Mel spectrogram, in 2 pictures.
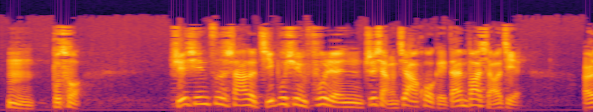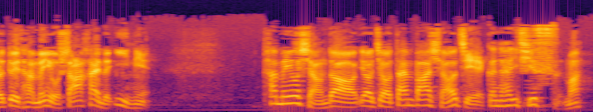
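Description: An inquisitive, husky, higher-voiced questioner. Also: male voice, very animated, moderate pace, sharp tone, heavily acted. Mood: curious. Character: inquisitive, admiring man questioning a detective. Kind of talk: Chinese radio drama acting.

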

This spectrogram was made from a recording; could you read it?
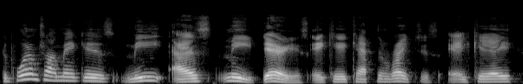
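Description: A man's voice: medium pitch, normal speed. Casting note: young male podcast host in his twenties, loose, meandering solo chat full of "um" and "like", mid-range voice. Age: 20s. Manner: rambling, full of fillers and self-corrections. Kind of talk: casual solo podcast monologue.

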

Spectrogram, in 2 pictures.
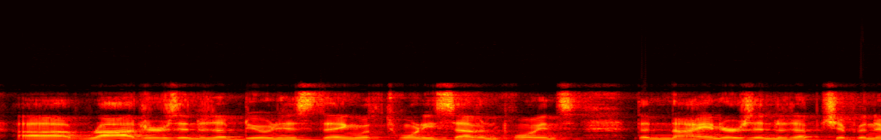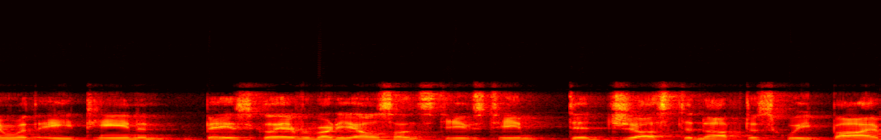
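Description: A young American man hosting a casual solo fantasy football podcast, chatting loosely with fillers and restarts. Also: mid-range voice. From United States, south of the Chicago area. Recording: dull lo-fi podcast audio.

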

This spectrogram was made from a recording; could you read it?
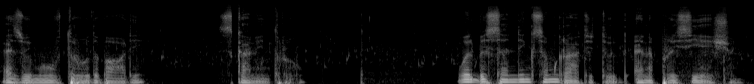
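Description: A man leading a guided sleep meditation, speaking slowly and soothingly with long pauses between phrases. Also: deep voice, lively intonation, mellow, husky.

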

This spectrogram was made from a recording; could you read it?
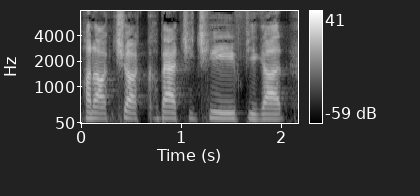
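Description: A man's voice: a little high, level tone, measured pace, pushed and bright, clean tone. A man speaking as a podcast host, moving between announcements and casual interview talk. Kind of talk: casual interview and show credits.

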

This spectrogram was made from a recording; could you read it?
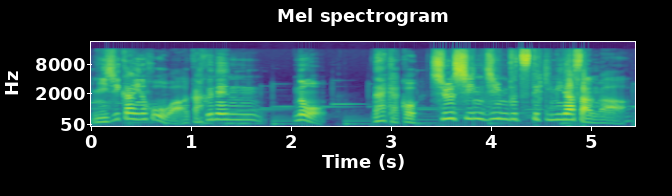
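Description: A young man co-hosting a casual radio chat, telling stories in an animated way and acting out short quotes. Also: sits high, slow. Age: young adult. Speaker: radio show co-host. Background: background music.

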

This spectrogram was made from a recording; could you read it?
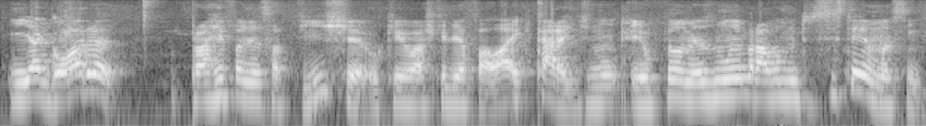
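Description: A man's voice: a little high, expressive, rapid-fire, darkish tone. A man with a Brazilian accent chatting casually on a games podcast, rambling informally with lots of filler words. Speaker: podcast panelist.

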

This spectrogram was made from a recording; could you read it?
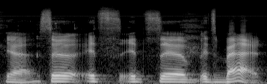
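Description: A young Malaysian man co-hosts a casual podcast chat with an animated, teasing delivery. He laughs often and speaks at an ordinary pitch for a man. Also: slow. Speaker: podcast co-host.

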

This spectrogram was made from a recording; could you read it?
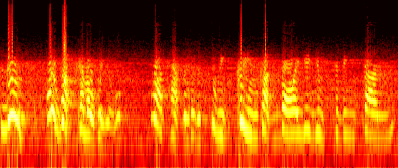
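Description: A woman's voice: sits high, slow. An actress playing a sweet, flustered older lady in a fluttery, genteel manner in a 1950s radio sitcom. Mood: shocked, dismayed. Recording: noisy muffled old radio recording.

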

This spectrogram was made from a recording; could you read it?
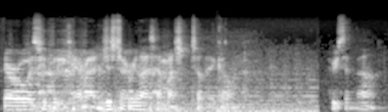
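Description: A man's voice: fairly low pitch, fairly even intonation, fast, loud music behind the voice. A man co-hosting a podcast, chatting casually and rambling as he trails off mid-thought. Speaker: podcast co-host. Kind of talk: casual chat reviewing a TV serial. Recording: echoey room with background noise.

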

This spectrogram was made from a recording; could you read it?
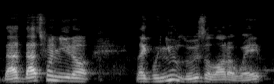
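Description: A man's voice: fairly high pitch, lively intonation, fairly quick, breathy edge, low-quality recording. A young man from Ottawa, a podcast guest, talking casually in a loose, rambling way with lots of fillers. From Ottawa, Canada. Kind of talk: casual chat.

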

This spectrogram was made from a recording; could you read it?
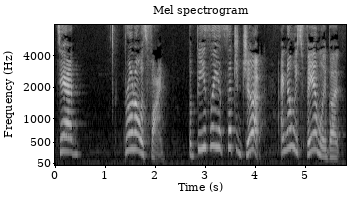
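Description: A woman's voice: sits high, big pitch swings, unhurried, voice pushed up. A woman voicing a young male raccoon worker in a story, earnest and wary, with blunt everyday speech. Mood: complaining.

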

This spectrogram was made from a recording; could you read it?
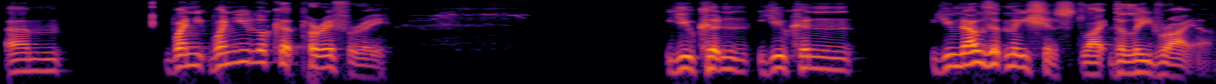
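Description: A man's voice: medium pitch, big pitch swings, takes it slowly, pauses often. A man co-hosting a podcast, chatting casually about music, a bit stuffed up from hay fever and rambling with lots of restarts. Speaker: podcast co-host.

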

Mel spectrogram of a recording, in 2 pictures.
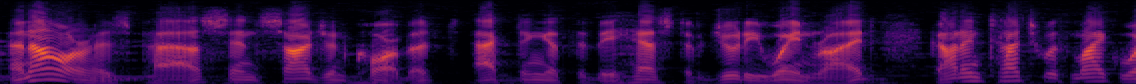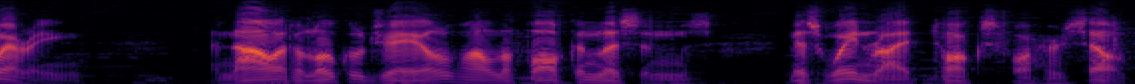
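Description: A man's voice: sits low, sing-song, moderate pace. A male announcer delivering old-time radio advertising and narration with folksy, emphatic salesmanship. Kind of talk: 1940s-50s radio ad and narration. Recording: muffled old dry radio recording.

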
